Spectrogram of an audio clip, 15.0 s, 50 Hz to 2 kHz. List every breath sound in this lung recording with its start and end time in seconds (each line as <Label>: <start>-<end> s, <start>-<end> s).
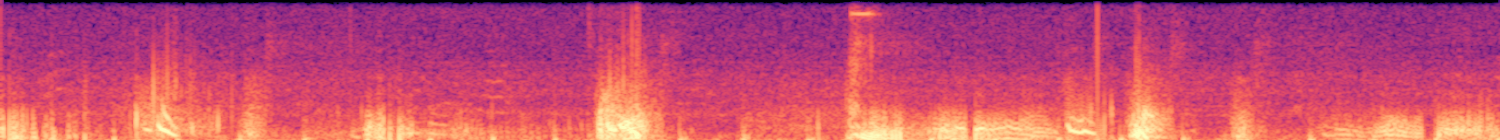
Inhalation: 1.33-2.20 s
Exhalation: 2.28-2.69 s
Wheeze: 1.33-1.80 s, 4.13-4.67 s, 8.41-9.06 s, 9.27-11.03 s, 13.21-14.35 s
Crackles: 2.28-2.69 s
